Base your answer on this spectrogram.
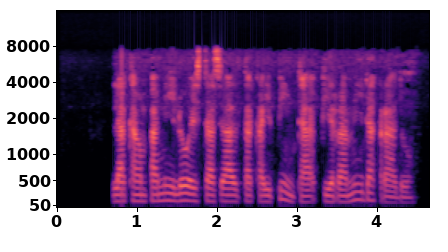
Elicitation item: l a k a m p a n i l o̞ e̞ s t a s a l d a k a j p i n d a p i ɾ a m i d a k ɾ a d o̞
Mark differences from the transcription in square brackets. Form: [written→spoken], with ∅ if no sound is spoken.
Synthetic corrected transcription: l a k a m p a n i l o̞ e̞ s t a s a l [d→t] a k a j p i n [d→t] a p i ɾ a m i d a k ɾ a d o̞

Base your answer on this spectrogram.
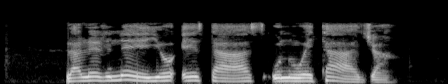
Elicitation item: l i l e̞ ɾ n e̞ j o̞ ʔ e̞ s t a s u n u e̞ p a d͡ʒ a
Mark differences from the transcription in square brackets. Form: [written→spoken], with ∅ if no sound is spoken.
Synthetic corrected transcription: l [i→a] l e̞ ɾ n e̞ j o̞ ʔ e̞ s t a s u n u e̞ [p→t] a d͡ʒ a

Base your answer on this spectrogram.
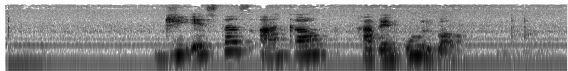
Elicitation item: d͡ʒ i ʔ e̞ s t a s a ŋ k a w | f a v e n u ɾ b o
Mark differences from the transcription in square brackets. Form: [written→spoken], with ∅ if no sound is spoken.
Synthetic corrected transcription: d͡ʒ i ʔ e̞ s t a s a ŋ k a w | [f→h] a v e n u ɾ b o

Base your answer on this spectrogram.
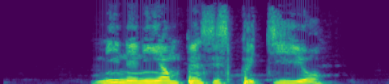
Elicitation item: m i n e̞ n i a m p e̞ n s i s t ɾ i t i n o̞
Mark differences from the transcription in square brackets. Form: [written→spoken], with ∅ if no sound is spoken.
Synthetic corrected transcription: m i n e̞ n i a m p e̞ n s i s [t→p] ɾ i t i [n→∅] o̞

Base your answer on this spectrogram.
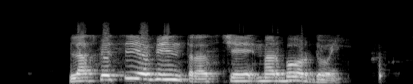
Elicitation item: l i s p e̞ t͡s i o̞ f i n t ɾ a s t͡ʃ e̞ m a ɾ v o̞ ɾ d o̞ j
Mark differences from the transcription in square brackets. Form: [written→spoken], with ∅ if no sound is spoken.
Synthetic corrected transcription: l [i→a] s p e̞ t͡s i o̞ [f→v] i n t ɾ a s t͡ʃ e̞ m a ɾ [v→b] o̞ ɾ d o̞ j

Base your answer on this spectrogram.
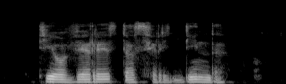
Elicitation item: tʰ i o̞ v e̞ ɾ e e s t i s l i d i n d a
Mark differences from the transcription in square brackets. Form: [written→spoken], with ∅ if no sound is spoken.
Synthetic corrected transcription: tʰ i o̞ v e̞ ɾ e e s t [i→a] s [l→ɾ] i d i n d a

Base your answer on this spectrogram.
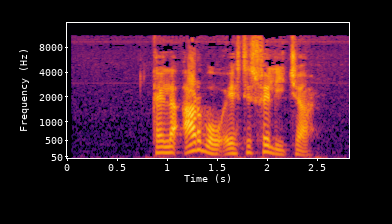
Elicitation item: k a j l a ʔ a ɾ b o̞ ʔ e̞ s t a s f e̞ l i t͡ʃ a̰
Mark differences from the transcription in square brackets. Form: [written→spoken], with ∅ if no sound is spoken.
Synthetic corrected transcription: k a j l a ʔ a ɾ b o̞ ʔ e̞ s t [a→i] s f e̞ l i t͡ʃ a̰

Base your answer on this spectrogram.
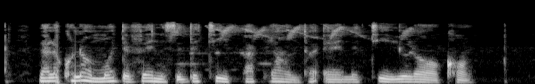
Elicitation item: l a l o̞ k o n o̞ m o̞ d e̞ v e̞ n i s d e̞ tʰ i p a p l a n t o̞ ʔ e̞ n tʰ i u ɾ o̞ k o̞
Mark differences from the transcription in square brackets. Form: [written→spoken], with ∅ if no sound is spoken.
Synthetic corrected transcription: l a l o̞ k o n o̞ m o̞ d e̞ v e̞ n i s d e̞ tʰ i p a p l a n t o̞ ʔ e̞ n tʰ i u [ɾ→l] o̞ [k→kʰ] o̞

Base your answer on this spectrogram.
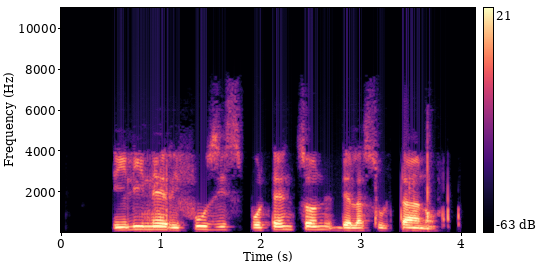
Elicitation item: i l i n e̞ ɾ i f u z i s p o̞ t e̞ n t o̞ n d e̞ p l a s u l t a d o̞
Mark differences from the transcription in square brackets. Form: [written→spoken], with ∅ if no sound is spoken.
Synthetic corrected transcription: i l i n e̞ ɾ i f u z i s p o̞ t e̞ n [t→t͡s] o̞ n d e̞ [p→∅] l a s u l t a [d→n] o̞

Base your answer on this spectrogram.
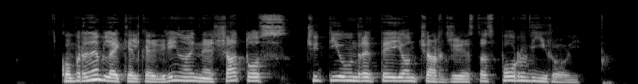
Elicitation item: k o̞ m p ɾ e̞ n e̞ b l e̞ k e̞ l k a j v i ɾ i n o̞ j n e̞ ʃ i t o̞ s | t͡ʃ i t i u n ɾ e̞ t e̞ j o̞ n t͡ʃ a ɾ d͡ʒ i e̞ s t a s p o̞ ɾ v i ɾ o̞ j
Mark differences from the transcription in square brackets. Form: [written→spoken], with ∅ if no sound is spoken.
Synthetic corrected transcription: k o̞ m p ɾ e̞ n e̞ b l e̞ k e̞ l k a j v i ɾ i n o̞ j n e̞ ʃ [i→a] t o̞ s | t͡ʃ i t i u n ɾ e̞ t e̞ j o̞ n t͡ʃ a ɾ d͡ʒ i e̞ s t a s p o̞ ɾ v i ɾ o̞ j

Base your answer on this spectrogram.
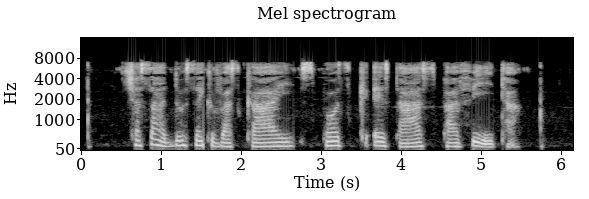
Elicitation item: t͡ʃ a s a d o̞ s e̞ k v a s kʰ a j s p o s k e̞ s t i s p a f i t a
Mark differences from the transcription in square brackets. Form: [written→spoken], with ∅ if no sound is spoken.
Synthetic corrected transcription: t͡ʃ a s a d o̞ s e̞ k v a s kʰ a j s p o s k e̞ s t [i→a] s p a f i [t→tʰ] a

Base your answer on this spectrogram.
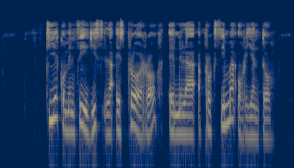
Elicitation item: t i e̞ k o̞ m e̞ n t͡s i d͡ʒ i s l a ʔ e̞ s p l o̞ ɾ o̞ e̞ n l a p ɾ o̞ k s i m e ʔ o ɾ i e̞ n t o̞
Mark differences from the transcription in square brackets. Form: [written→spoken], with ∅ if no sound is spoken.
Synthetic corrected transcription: t i e̞ k o̞ m e̞ n t͡s i d͡ʒ i s l a ʔ e̞ s p l o̞ ɾ o̞ e̞ n l a p ɾ o̞ k s i m [e→a] ʔ o ɾ i e̞ n t o̞

